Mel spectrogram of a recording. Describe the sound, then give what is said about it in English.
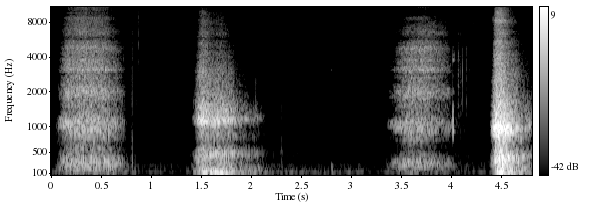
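A voice pronounces the letters YHWH without vowels, producing four breathy, aspirated sounds like slow in-and-out breathing: long airy exhales and inhales, fairly soft, separated by short silences, the last one sharper. “When pronounced intervening vowels without them, it actually sounds like breathing.”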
